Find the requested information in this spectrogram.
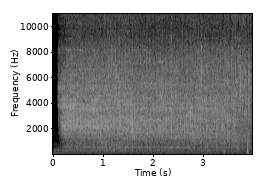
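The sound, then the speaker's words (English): A salted and peppered pork loin steak sizzles in a little oil in a very hot cast iron pan. A loud, steady, bright hiss runs throughout, with a brief knock near the end. “pork loin steak, and I'm going to salt and pepper both sides. And I'm going to cook it on a very hot cast iron pan with a little bit of oil.”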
